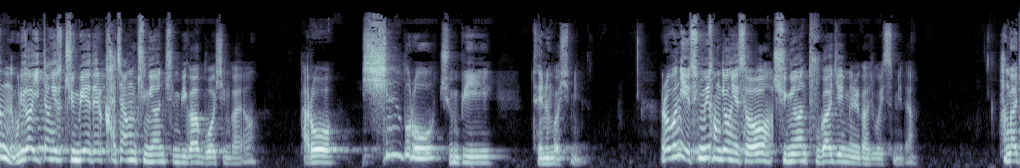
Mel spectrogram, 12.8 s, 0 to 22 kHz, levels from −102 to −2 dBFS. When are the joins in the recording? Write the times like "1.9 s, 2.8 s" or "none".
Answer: 4.5 s, 8.9 s, 9.6 s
